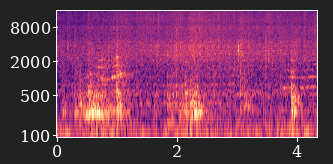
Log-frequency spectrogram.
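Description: Food frying and sizzling in a wok while a metal spatula stirs it, with clinks of metal on the pan about a second in and again near the end.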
